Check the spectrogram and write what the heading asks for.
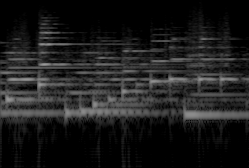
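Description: Steelpan played with mallets on a pair of chrome pans: a quick run of struck melody notes, each ringing on after the strike.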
